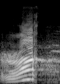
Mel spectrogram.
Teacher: فی، را کو قاف کے ساتھ ملا ہے، قاف کو میم کے ساتھ، قاف کو سخت کریں گے تشدید کی وجہ سے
